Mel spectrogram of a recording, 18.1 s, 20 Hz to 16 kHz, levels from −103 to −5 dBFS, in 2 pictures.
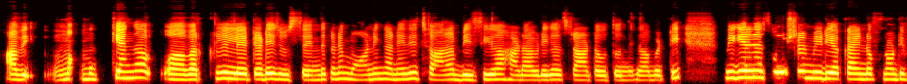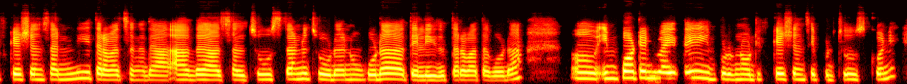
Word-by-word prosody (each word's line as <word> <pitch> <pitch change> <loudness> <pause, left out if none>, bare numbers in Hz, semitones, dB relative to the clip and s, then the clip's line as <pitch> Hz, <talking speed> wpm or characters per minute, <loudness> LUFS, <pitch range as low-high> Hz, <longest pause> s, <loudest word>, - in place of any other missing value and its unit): అవి. 425 - +2 0.3
హ్మ్, 215 - -6
మ - - -2 0.2
ముఖ్యంగా 285 +5 +3 0.3
ఆహ్, 220 -1 +4
వర్క్ 225 +3 -3
రిలేటెడే 245 -1 +5
చూస్తా. 215 - -4
ఎందుకంటే 245 +4 -4
మార్నింగనేది 235 +3 -4
చాలా 215 -1 -4 0.2
బిజీగా 225 +3 0
హడావిడిగా 205 +1 -2
స్టార్ట్ 200 -1 -6
అవుతుంది 195 0 -8
కాబట్టి, 200 +8 -4 0.5
మిగిలిన 300 +1 +5
social 280 +1 +3
media 260 -2 +5
kind 235 -1 +1
of 230 - -30
notifications 225 -1 -1
అన్నీ 245 +5 -4
తర్వాత 210 -2 0
సంగతి. 200 0 -8
ఆహ్, 195 - -5
అది 215 +1 0
అసలు 200 0 -3
చూస్తాను, 225 -1 -2 0.4
చూడను 215 -1 0
కూడా 230 +3 +4 0.2
తెలీదు 190 -1 +2
తర్వాత 200 0 -1
కూడా? 210 +5 -3 0.6
హ్మ్. 260 -1 +2
ఇంపార్టెం‌ట్వైతే 275 -1 +4 0.2
ఇప్పుడు 230 0 0
నోటిఫికేషన్స్ 225 0 0
ఇప్పుడు 205 -1 -10
చూసుకొని 230 +5 -3
225 Hz, 130 wpm, -21 LUFS, 210-250 Hz, 0.6 s, రిలేటెడే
